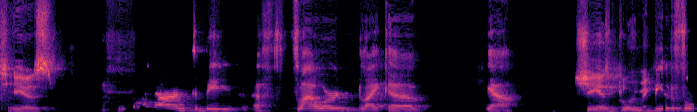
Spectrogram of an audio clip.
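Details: Adult woman with aphasia after a stroke, still losing words: knows the word but cannot make the linguistic connection; aphasia.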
